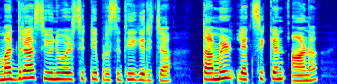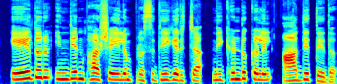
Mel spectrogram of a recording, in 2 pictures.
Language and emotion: Malayalam, neutral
